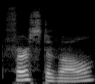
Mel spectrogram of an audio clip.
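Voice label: "first of all", English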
